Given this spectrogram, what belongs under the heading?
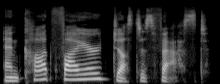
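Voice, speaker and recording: A woman reading scripted dramatic fiction as narrator, in a measured storytelling manner. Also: mid-range voice, very animated, clean tone, dry recording, clean studio sound.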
